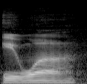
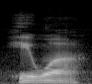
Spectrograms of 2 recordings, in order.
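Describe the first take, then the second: First: It starts with a glottal stop, no air flowing. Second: It starts with air flowing freely, no glottal stop. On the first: It means my heart. "If you placed a glottal stop at the beginning of that word" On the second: It means his, her, or its heart. "No glottal stop. Air is flowing at the beginning"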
